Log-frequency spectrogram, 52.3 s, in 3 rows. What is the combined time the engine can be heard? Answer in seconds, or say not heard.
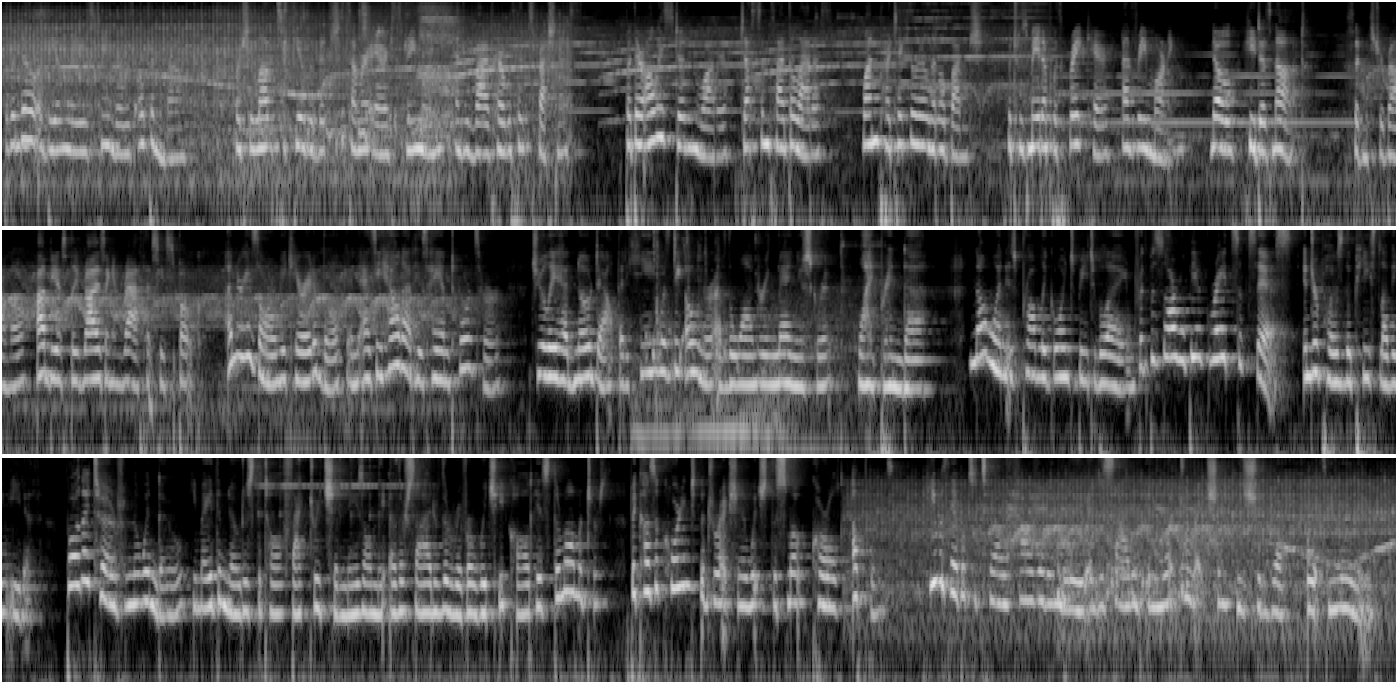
14 s.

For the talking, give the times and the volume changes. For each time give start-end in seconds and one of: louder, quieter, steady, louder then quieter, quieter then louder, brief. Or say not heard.
0.0-52.0 steady.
